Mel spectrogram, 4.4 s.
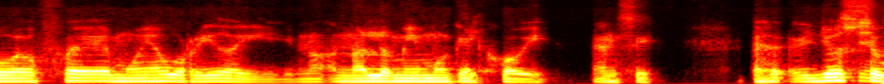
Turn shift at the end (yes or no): no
